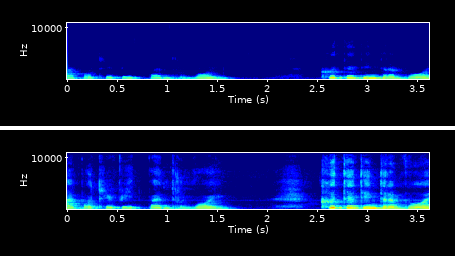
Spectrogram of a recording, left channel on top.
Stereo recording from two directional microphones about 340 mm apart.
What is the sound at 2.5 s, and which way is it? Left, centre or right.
Speech, centre.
